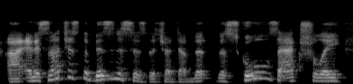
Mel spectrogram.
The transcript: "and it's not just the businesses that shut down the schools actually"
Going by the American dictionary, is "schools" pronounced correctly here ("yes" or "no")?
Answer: yes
